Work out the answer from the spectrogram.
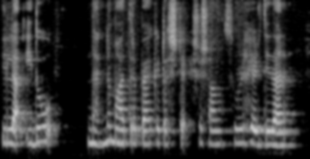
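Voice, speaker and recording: Woman playing a plotting young villainess, hushed, cold, dark-toned, monotone. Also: a little high, fairly quick, close to an everyday voice. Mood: defensive. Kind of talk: audio story character voice.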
